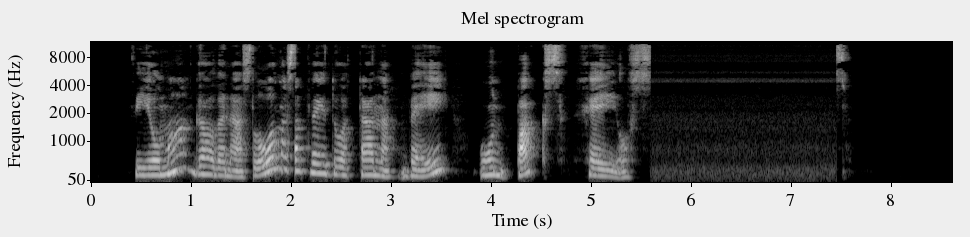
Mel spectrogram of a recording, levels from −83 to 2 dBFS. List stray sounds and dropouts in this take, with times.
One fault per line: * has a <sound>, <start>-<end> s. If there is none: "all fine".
all fine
